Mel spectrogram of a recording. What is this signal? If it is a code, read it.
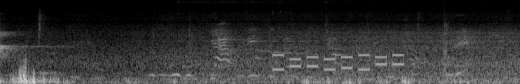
DTMF, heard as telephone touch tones, dialled by machine, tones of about 110 ms, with the noise of a park. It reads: 3781530#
